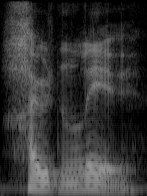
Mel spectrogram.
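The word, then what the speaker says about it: Gouden Leeuw: like Goeden Loo, but it's actually Houden Leeuw is how you pronounce it. It's Golden Lion. So I was like, And I've got a Dutch friend who said, "No, Andy, that's not how you pronounce it. You pronounce it houden leeuw."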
